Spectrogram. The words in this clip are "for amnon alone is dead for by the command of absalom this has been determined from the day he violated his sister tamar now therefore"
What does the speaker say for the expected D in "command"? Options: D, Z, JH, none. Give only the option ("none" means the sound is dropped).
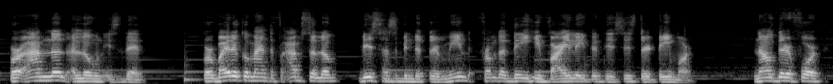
D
